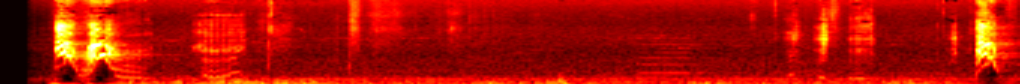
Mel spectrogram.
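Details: Puppy barking in an aggressive mood: two sharp barks in quick succession near the start, then a long quiet stretch with faint knocks over a low hum, ending on a single bark.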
